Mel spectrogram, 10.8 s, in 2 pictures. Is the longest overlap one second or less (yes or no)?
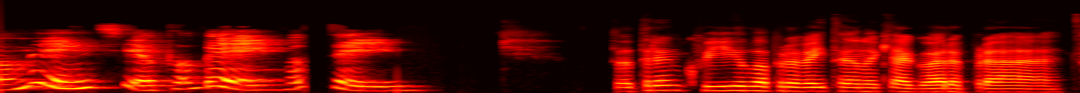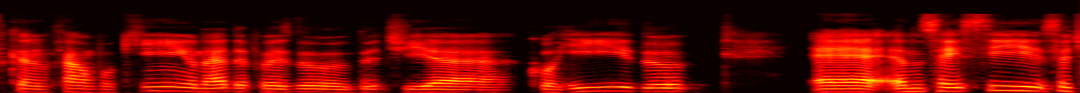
yes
